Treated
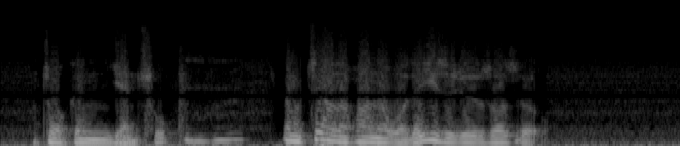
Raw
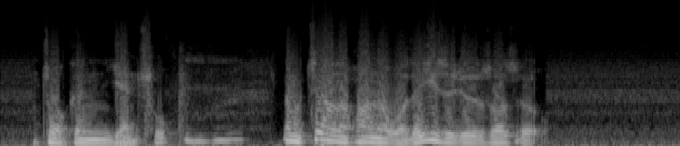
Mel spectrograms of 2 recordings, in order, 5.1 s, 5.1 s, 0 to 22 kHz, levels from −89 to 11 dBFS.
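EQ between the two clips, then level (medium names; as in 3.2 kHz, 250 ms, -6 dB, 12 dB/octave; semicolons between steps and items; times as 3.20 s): bass shelf 93 Hz +7.5 dB; dynamic bell 940 Hz, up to -6 dB, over -43 dBFS, Q 1; Butterworth band-stop 1.5 kHz, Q 2.6; -9.0 dB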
